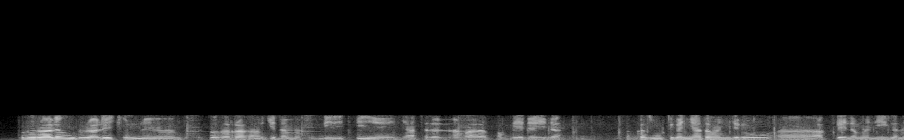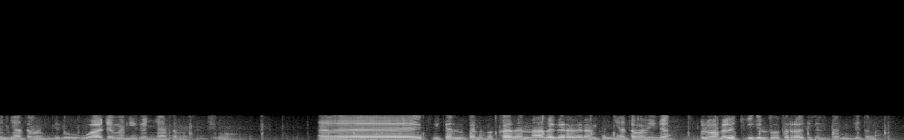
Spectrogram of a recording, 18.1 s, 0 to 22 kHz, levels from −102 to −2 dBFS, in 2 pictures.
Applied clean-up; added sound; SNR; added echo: neural mask model RNNoise.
